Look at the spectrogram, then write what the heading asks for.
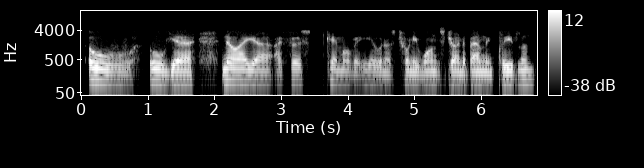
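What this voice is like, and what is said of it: British accent with slight American twang. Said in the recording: “you've got a little bit of a twang there, but you can still hear your Britishness in there ... a little American twang, but you still got that accent”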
